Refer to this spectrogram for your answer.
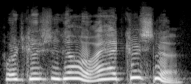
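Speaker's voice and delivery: very high, loud bewildered wail; acted shock. Gopi finding Krishna gone, shocked outcry. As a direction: squeal it in mock disbelief.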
